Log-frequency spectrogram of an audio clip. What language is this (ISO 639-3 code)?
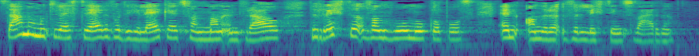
nld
